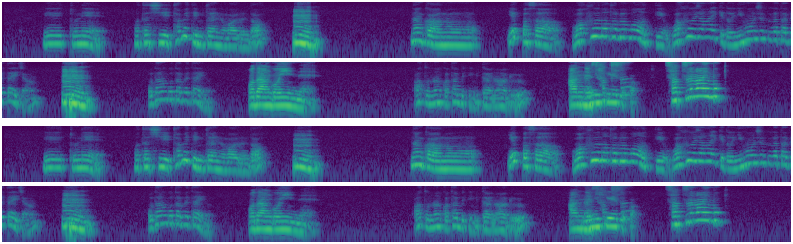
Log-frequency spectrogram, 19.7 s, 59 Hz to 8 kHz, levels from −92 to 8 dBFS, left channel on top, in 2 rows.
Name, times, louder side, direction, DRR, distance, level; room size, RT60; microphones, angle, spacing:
voice 1, 0.5-1.3 1.6-3.3 5.1-6.0 6.3-10.3 11.7-12.5 15.0-16.4 17.1-17.8, right 3 dB, 10° right, 0.8 m, -31 dB
voice 2, 3.6-4.0 10.6-11.0 12.9-13.8 16.9-17.7 18.2-18.9, left 5 dB, 80° left, 0.5 m, -25 dB
3.0 x 2.9 x 2.4 m
head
